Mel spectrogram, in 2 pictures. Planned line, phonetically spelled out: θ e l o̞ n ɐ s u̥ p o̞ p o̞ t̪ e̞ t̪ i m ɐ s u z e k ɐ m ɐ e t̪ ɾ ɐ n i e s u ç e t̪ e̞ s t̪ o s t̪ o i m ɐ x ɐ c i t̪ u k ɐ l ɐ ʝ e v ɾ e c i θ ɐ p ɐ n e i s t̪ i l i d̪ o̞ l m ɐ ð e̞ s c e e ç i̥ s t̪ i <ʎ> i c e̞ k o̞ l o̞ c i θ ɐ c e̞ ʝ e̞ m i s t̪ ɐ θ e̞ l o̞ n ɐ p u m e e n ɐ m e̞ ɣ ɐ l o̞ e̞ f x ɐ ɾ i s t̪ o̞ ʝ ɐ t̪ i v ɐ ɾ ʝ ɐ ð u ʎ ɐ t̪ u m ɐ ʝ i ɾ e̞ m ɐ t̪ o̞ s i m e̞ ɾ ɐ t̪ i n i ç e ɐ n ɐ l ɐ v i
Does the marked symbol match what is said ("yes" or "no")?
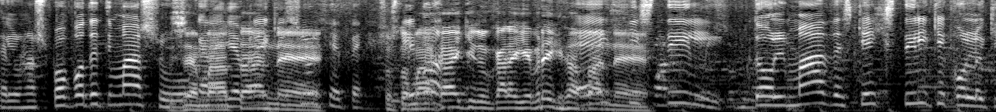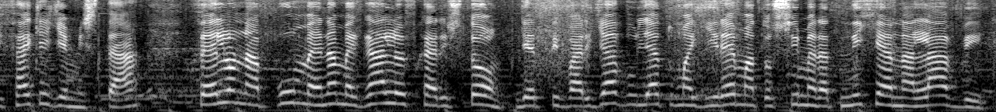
no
